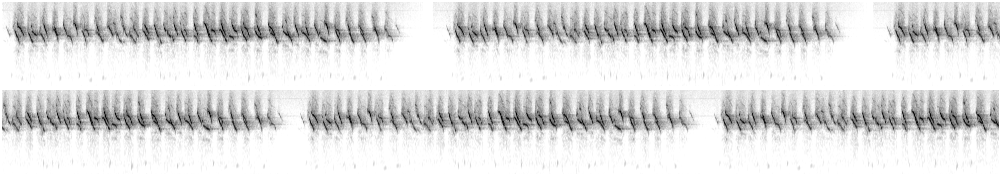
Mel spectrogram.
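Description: Birds chirping: a dense run of rapid, high chirps that comes in stretches of about six seconds, broken by short silent gaps, with each stretch much like the last.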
